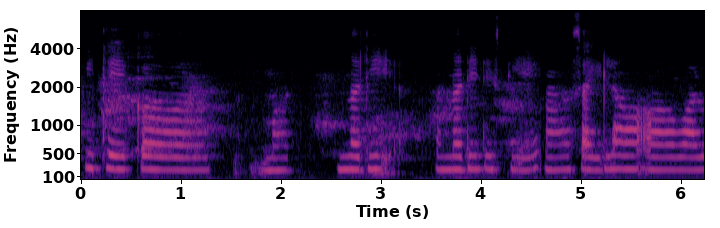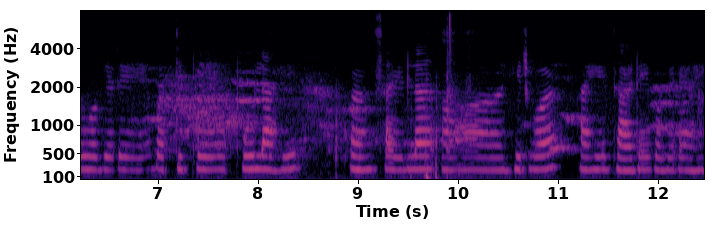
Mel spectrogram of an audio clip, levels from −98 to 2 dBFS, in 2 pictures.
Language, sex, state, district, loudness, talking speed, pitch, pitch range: Marathi, female, Maharashtra, Chandrapur, -52 LUFS, 110 wpm, 225 Hz, 220-230 Hz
